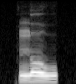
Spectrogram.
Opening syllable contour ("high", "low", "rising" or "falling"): low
